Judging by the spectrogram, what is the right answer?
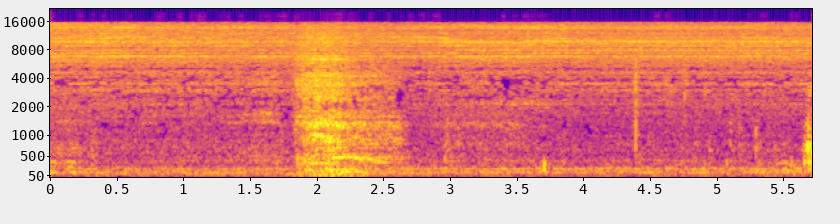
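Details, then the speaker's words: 1986 Chevrolet Camaro IROC (3rd gen, off road 15 years) during vacuum-system smoke test: sharp airy hiss over faint idle swelling briefly; air escaping from a hose hooked up at the back, vacuum hose leak. "well we're leaking air right here something back there is leaking"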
